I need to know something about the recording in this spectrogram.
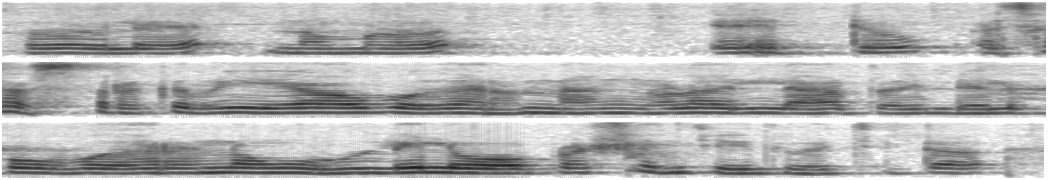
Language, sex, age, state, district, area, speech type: Malayalam, female, 60+, Kerala, Malappuram, rural, spontaneous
